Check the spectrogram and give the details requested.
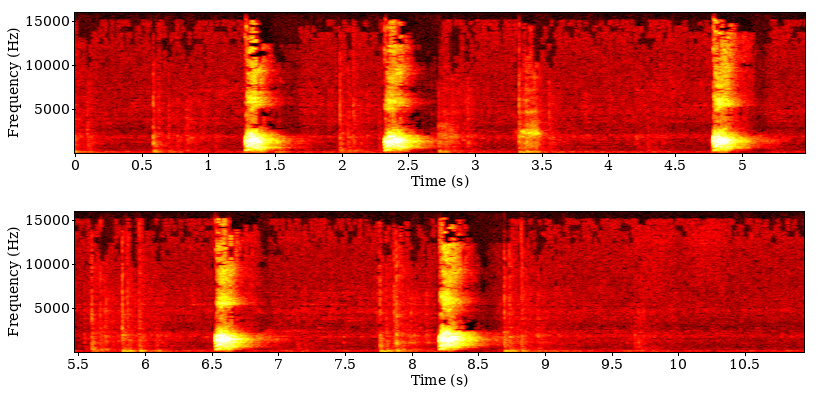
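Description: A small fluffy dog barking in sharp, single barks: five loud ones spaced a second or two apart, with quieter yaps between them.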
